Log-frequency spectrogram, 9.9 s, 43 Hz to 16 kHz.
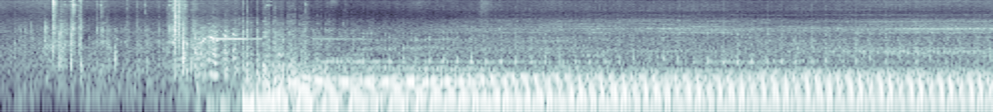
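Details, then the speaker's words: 2003 Honda Odyssey 3.5 L coil-on-plug engine at idle, catalytic converter disconnected so it's loud: after the crank and catch, a lumpy idle with a regular stumble that shakes the hood; a dead miss from a shorted ignition coil, with misfire codes. "The shaking of the hood kind of shows you the miss, maybe more than the sound. I'm not sure how well the sound will show up, but in a pattern that matches exactly what this misfire is. So it has a dead miss for sure."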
